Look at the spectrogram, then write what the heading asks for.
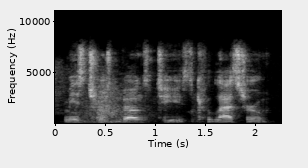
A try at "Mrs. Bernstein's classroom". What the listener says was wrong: Okay, so instead of mistress, Mrs. Mrs. Bernstein's classroom.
